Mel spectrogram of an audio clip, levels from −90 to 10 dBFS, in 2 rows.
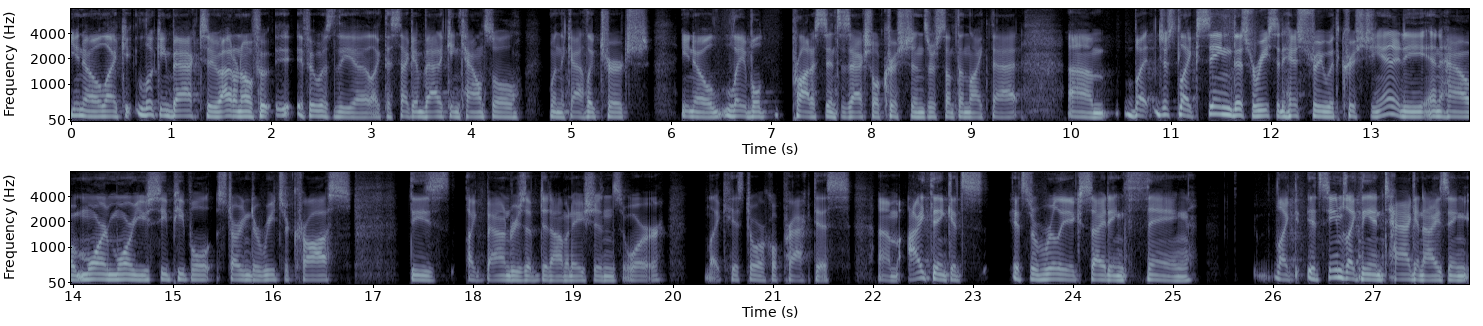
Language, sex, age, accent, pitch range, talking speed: English, male, 20-39, American, 115-135 Hz, 175 wpm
